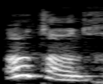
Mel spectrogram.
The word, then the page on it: entendre: French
